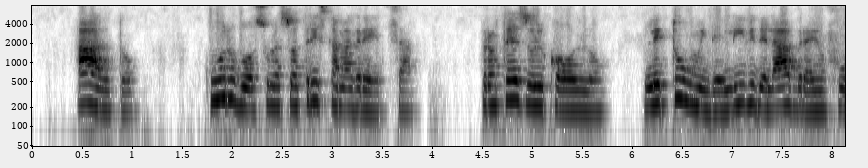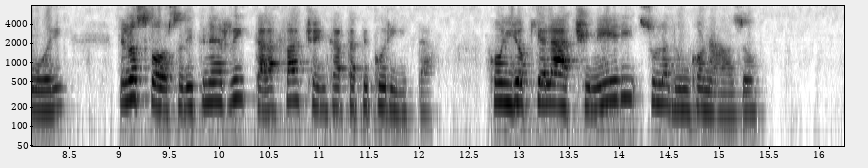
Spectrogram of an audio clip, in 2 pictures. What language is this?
Italian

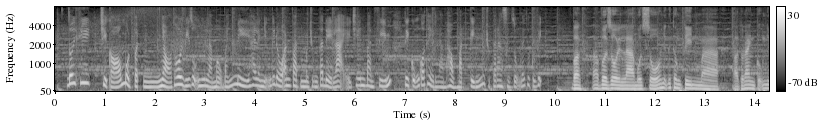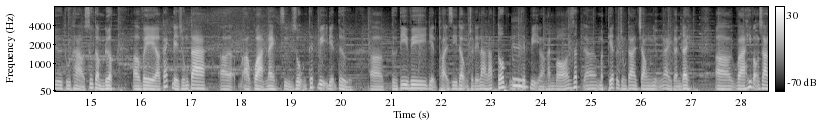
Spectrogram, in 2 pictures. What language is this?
Vietnamese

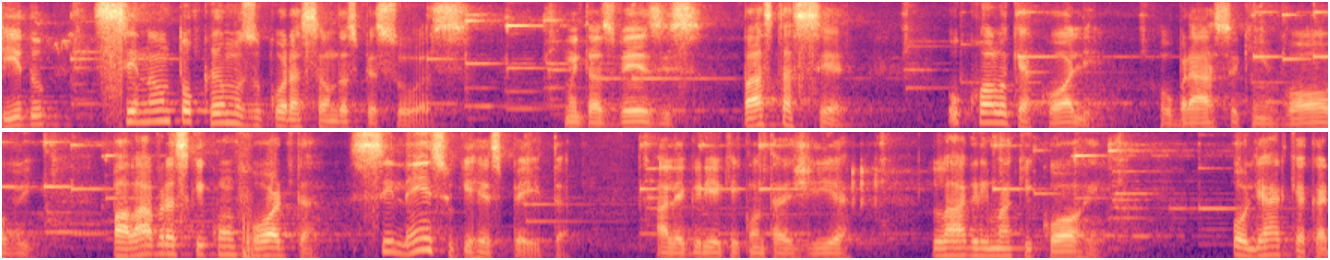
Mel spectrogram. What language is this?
Portuguese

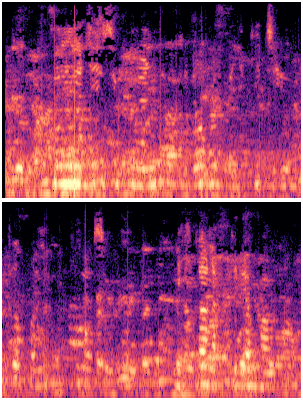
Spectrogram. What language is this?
Swahili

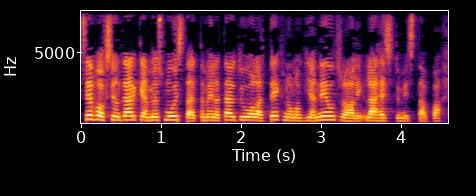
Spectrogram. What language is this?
Finnish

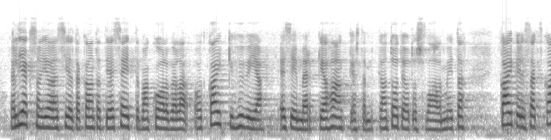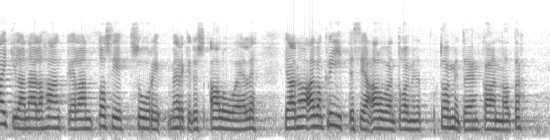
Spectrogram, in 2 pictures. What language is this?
Finnish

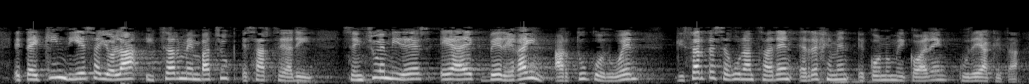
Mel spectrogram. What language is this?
Basque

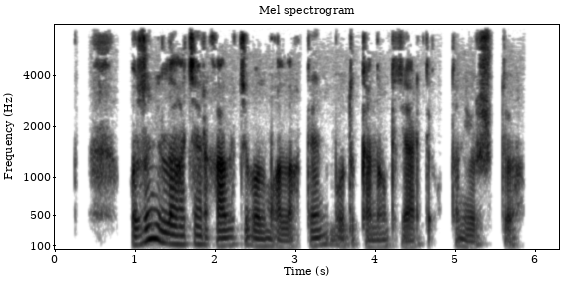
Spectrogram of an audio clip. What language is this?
Uyghur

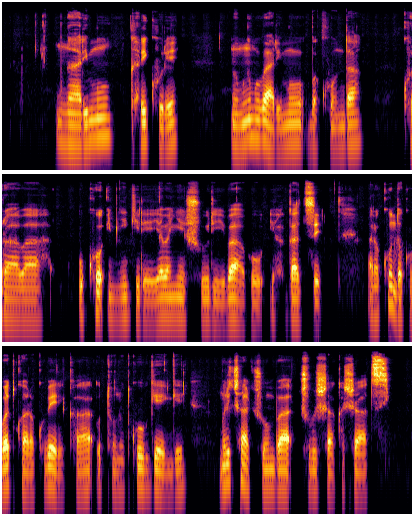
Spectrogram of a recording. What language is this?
Rundi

